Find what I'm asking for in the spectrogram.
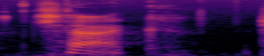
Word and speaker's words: Czech: How do you say C-Z-E-C-H, that country. – Czech Republic. – I always want to put in the like Z. Yeah, so Czech, it's like Czech.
